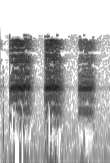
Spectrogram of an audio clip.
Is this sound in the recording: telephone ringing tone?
no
